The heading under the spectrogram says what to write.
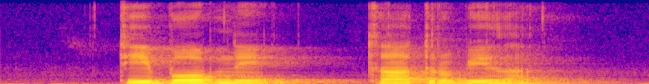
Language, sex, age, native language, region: Slovenian, male, 30-49, Slovenian, Posavska region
